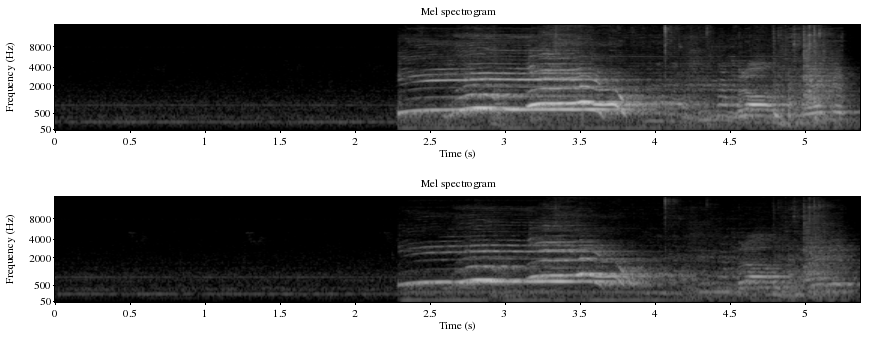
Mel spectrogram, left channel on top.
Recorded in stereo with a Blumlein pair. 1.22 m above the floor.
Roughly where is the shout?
Ahead left.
